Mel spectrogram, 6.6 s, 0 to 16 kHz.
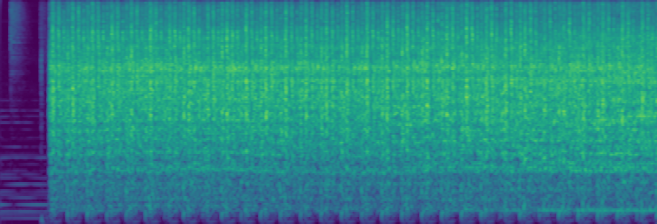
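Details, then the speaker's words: John Deere Model 60 two-cylinder tractor, revived after about 3 years sitting, choke missing its return spring and not hooked up correctly: slow, even pop-pop beat, about two and a half per second; running pretty nice, normal running. "the choke on this thing she decided to run pretty nice now this choke it's missing the spring that's supposed to push it open so I don't have the choke exactly hooked up correctly"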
